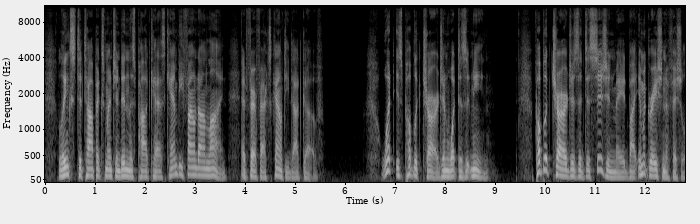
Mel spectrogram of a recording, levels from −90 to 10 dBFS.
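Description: No technical faults can be heard in the recording.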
